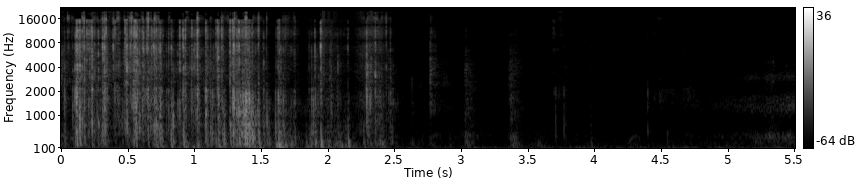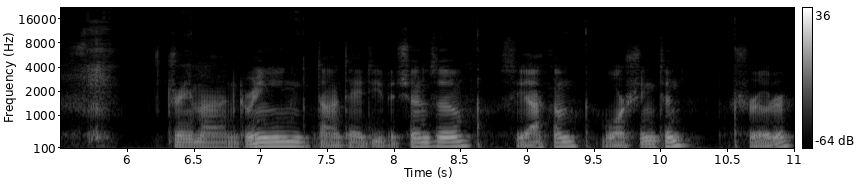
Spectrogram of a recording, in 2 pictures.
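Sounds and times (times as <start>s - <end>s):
plastic wrapper tearing and crinkling: 0.0s - 2.7s.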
